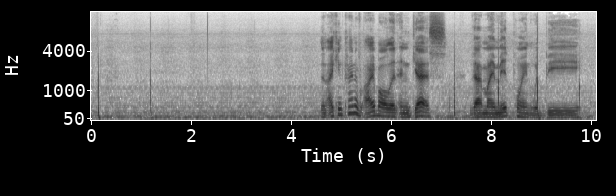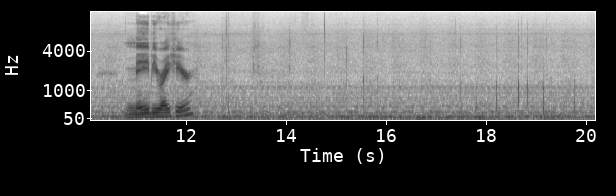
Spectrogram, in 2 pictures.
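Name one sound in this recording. A stylus taps and scratches on a tablet's glass.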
